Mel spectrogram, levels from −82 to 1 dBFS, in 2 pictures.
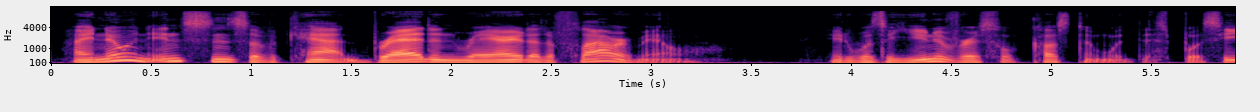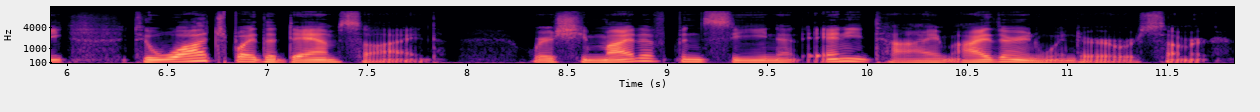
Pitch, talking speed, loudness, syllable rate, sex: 125 Hz, 215 wpm, -21 LUFS, 5.4 syllables/s, male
